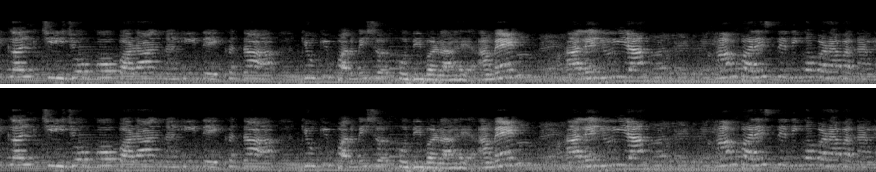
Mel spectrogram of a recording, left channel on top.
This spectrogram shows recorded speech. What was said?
चीजों को बड़ा नहीं देखता, क्योंकि परमेश्वर खुद ही बड़ा है। आमेन, हालेलुया। हम परिस्थिति को बड़ा बना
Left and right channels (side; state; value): both; identical; correlation 1.00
